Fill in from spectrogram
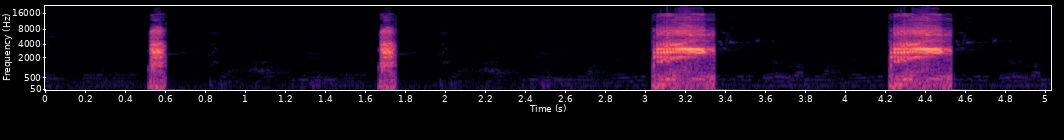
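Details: Javan pied starling calling its mate: two short dry clicks about a second apart, followed by two longer harsh, scratchy screeches with clean silence around each note.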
